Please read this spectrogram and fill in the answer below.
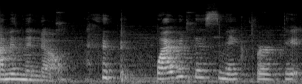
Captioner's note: laughs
